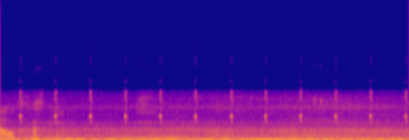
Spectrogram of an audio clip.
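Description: Car cabin noise: a steady low engine and road rumble, with a regular light tick about three times a second.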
